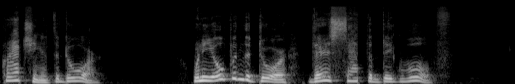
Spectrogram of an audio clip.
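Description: Nothing goes wrong anywhere in this speech recording; there's no technical fault to point to at any moment.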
